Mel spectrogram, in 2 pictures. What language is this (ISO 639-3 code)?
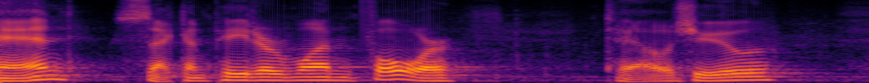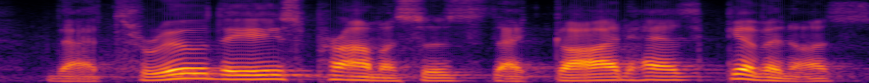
eng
